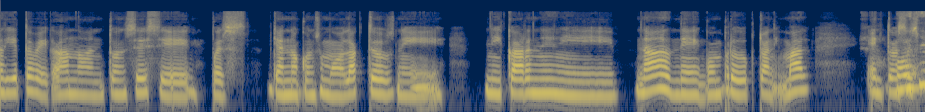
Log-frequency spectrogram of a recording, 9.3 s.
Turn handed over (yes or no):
yes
